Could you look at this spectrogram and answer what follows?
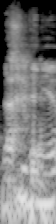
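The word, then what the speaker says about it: nasvidenje: Je vais essayer du moins comment ça se prononce. Mais merci, vous dites Fala Lepa. Fala Lepa. Fala Lepa, merci. Voilà. Fala Lepa. Nasvidenie, au revoir.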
